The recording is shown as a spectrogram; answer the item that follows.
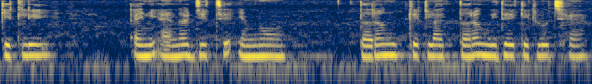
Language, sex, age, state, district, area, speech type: Gujarati, female, 18-30, Gujarat, Valsad, rural, spontaneous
